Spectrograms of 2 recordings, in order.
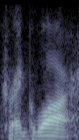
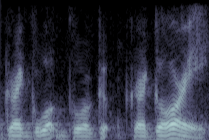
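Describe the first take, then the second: First: The name ends with a 'wahr' sound. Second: The name ends with an 'ee' sound, like Gregory. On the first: The speaker calls it right. "but it's pronounced Gregoire" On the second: The speaker calls it wrong. "I used to call her Gregory"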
